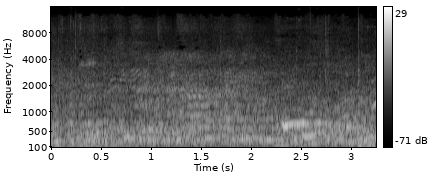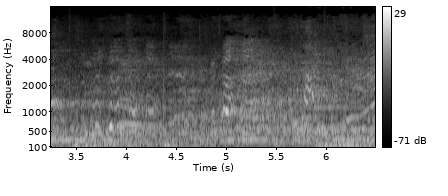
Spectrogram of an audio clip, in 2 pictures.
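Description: Indistinct chatter of several voices in a large gymnasium, with no single clear speaker.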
